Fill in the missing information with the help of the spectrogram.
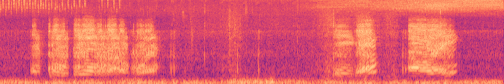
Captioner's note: interference drowns out radio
